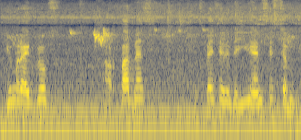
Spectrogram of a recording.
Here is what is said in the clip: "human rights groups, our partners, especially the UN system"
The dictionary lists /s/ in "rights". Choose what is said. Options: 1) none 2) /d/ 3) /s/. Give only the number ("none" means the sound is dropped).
1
